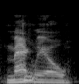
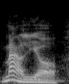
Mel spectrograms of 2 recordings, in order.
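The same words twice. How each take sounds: First: The name is pronounced in an anglicized way. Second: The name is pronounced in its native way. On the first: The speaker calls it wrong. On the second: The speaker calls it right. "he's like"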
